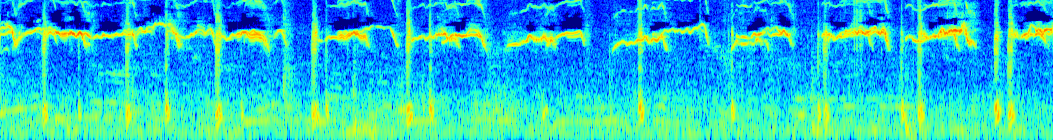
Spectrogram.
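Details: Domestic pigeon chicks being fed by an adult: loud, piercing, wavering squeals that run almost without a break, about two per second, with faint low scuffling beneath.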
